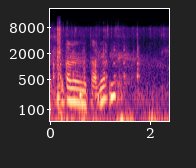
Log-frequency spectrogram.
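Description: Chicken clucking: two drawn-out calls in the first second and a half, then quieter.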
